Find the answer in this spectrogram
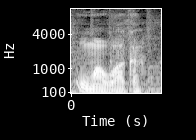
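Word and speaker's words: Humahuaca: So, we descended from the mountains and arrived in the town of Umaaka. Yes, it's pronounced Umaaka.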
